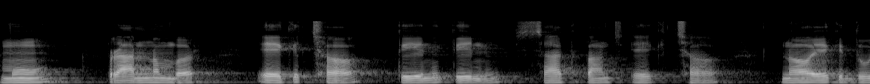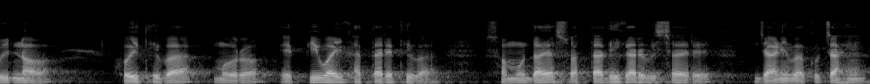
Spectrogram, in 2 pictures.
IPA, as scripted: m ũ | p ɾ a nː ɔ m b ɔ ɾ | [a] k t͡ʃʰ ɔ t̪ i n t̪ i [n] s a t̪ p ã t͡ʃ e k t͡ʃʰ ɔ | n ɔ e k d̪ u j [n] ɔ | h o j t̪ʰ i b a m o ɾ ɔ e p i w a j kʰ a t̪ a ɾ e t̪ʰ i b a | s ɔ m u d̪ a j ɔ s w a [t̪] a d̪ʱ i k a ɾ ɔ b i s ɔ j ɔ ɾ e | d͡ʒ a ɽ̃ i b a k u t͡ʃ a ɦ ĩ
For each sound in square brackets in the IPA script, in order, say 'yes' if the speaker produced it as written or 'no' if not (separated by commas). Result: no, yes, yes, yes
